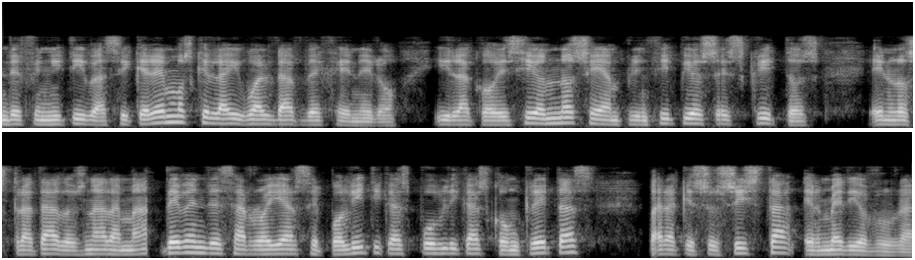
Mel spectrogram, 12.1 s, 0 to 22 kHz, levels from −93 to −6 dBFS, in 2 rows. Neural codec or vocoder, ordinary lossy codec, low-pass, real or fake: codec, 16 kHz, 4.8 kbps, FACodec; none; 7.2 kHz; fake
